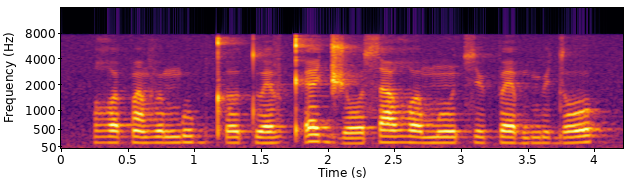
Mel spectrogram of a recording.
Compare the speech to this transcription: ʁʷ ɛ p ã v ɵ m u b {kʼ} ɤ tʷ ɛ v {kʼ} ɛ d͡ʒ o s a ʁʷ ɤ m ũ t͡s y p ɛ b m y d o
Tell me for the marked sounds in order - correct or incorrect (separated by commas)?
correct, correct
